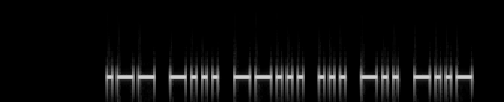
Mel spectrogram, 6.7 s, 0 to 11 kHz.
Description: Morse code, heard as a keyed tone, about 17 wpm, 700 Hz. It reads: WB7SDX
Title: USA Call Signs - 6 Characters - Repeated 3x - 17wpm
